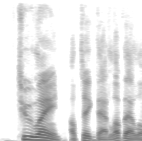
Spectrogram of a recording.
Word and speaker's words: Tulane: How's our pronunciation on Tulane? Doing better, Ross? – Yeah. Yeah. Perfect. – Right. Good. Good. – I think I'm going to go with Tulane to cover in this one.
